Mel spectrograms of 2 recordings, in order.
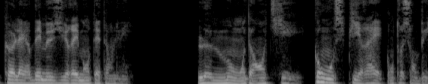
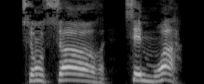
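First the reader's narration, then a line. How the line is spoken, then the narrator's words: Roaring. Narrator (French): rugit Kenick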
